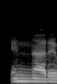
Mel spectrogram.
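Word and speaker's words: 옛날에: धेरै समय अगाडि अर्थात् साथीहरू यसलाई एतनारे भन् लेखे तापनि एन्नारे भन्छ, एन्नारे।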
